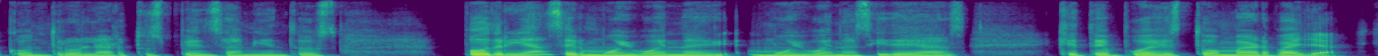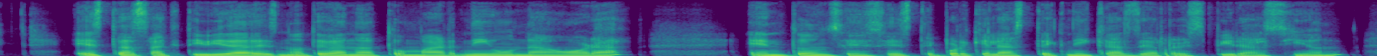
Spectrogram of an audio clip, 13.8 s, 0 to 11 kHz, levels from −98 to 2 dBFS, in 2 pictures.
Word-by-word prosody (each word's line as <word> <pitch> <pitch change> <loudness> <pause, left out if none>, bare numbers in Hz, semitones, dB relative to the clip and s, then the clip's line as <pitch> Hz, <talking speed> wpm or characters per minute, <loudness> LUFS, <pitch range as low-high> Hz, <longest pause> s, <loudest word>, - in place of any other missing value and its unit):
controlar 170 -1 -1
tus 185 - -8
pensamientos, 95 - -3 0.6
podrían 255 +3 +5
ser 245 -7 +2
muy 200 -1 +4
buena 180 -1 +2
i - - -3
muy 180 -1 +1
buenas 180 +1 -1
ideas 115 +1 0 0.4
que - - -2
te 190 0 +1
puedes 195 +2 +1
tomar, 170 -2 +2
vaya, 165 -1 0 0.5
estas 215 +2 +1
actividades 165 +7 +2
no 230 -4 +2
te - - +1
van 175 0 +3
a 170 0 0
tomar 155 -3 0
ni 175 0 +2
1 165 -1 +1
hora, 155 - 0 0.6
entonces, 180 0 0
este, - - -3
porque 175 0 -1
las 160 0 -1
técnicas 180 -1 -2
de 155 -1 -2
respiración 150 - -3
175 Hz, 145 wpm, -23 LUFS, 160-185 Hz, 0.6 s, podrían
